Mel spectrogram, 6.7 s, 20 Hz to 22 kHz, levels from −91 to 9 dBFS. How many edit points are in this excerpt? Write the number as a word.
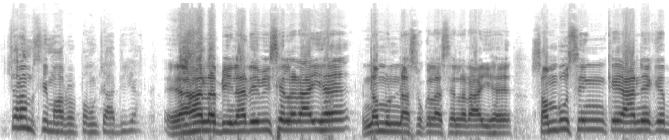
two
